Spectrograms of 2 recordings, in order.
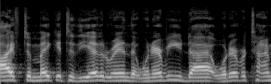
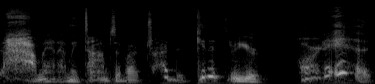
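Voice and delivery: exasperated whisper; 3 semitones lower, 15 dB quieter than usual. Pretend. Exasperated God voiced.

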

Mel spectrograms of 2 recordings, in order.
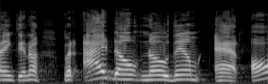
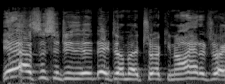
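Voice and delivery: fast, chatty fan imitation; rattling on; 4 semitones higher, much faster than usual. Overfamiliar stranger chatting to the pastor about trucks, rattling on. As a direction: go off on a quick ramble. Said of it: "he just goes off like that".

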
